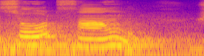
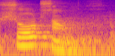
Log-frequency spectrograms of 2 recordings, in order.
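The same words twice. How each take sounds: First: Slow demo. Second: Said in the usual way. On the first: Shown as a demonstration. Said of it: "सबसे पहले होता है short sound". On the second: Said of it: "होता है short sound".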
